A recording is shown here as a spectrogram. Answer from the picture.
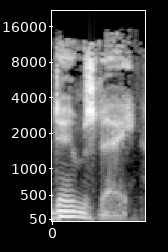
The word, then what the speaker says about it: Domesday: And it's spelled D-O-M-E, Domesday, but we pronounce it Doomsday.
